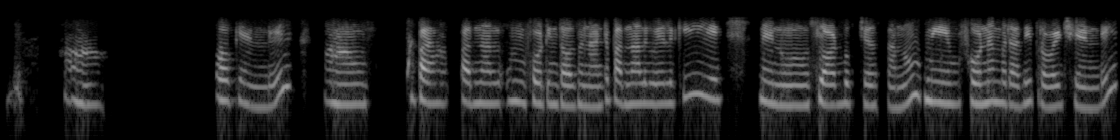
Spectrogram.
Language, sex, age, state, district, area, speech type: Telugu, female, 30-45, Andhra Pradesh, Nandyal, rural, conversation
